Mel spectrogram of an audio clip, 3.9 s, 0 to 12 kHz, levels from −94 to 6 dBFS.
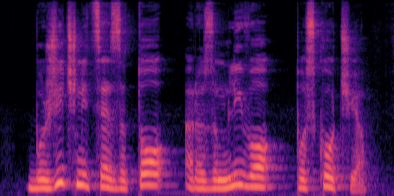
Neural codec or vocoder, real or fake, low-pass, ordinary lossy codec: none; real; none; none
